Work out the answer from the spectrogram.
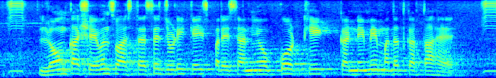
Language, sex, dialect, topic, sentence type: Hindi, male, Hindustani Malvi Khadi Boli, agriculture, statement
